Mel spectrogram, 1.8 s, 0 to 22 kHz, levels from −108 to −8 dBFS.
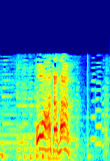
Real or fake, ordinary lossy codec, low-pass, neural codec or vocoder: real; none; 5.4 kHz; none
